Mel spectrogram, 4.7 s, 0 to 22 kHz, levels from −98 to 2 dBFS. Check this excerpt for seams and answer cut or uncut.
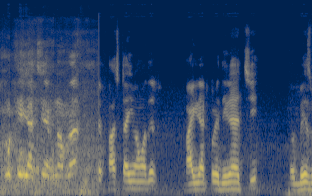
cut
